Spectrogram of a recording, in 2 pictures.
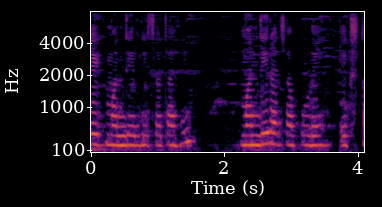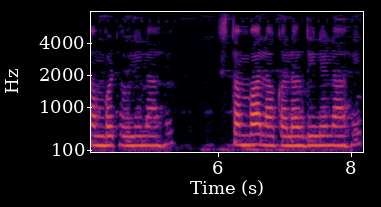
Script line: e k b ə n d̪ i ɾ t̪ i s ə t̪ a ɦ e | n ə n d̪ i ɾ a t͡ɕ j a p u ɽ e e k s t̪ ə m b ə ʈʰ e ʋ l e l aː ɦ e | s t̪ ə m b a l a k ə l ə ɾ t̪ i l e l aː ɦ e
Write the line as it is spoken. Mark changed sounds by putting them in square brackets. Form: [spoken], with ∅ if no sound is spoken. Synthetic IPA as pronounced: e k [m] ə n d̪ i ɾ [d̪] i s ə t̪ a ɦ e | [m] ə n d̪ i ɾ a t͡ɕ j a p u ɽ e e k s t̪ ə m b ə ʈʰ e ʋ l e l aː ɦ e | s t̪ ə m b a l a k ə l ə ɾ [d̪] i l e l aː ɦ e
